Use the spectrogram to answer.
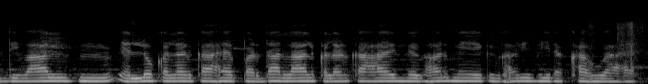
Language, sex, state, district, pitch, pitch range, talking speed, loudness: Hindi, male, Bihar, Vaishali, 150 Hz, 145-150 Hz, 175 wpm, -31 LUFS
